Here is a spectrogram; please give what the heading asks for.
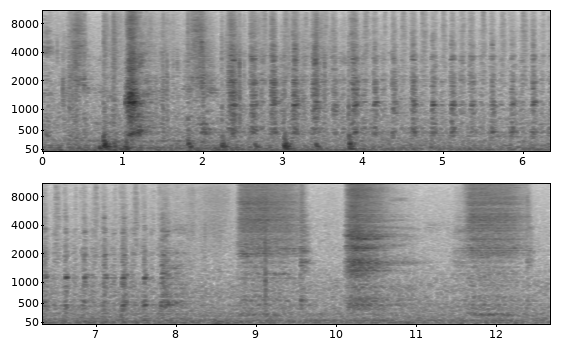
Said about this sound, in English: Yep, I'm getting out of breath now.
